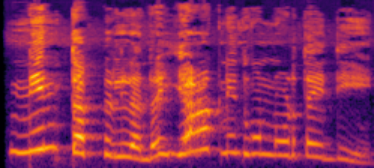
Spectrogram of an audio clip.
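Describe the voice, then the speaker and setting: A woman's voice: very high voice, sing-song, racing, darkish tone. A woman playing a vengeful female spirit, accusing, taunting and wailing. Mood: demanding. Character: vengeful female spirit possessing someone, demanding truth.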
